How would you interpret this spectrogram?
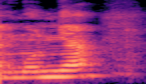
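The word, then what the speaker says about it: pneumonia: n आता है तब भी p को नहीं पढ़ते, तो इस p को नहीं पढ़ेंगे, यहाँ से पढ़ेंगे न्यूमोनिया। ठीक है, नाम सुने होंगे न्यूमोनिया, है ना, निमोनिया।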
